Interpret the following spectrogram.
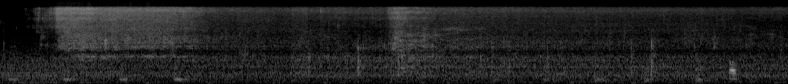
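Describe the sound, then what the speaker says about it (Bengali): Fish pieces fry in hot oil, opening with a loud burst of sizzling as they go in, then settling into a steady crackle with a second swell midway and a few sharp pops, a voice briefly audible. "এইবার মাছগুলো ভেজে নেবো"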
